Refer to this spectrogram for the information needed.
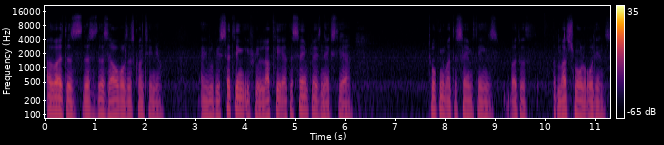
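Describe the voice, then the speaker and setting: Soft-spoken, a man with a very deep, low pitch and a dark, mellow tone talks with long, frequent pauses. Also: ordinary pitch variation, moderate pace. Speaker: doctor. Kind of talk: panel discussion. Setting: live stream panel.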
